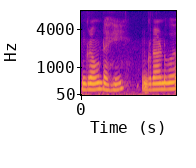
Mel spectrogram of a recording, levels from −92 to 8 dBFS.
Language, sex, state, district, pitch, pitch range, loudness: Marathi, female, Maharashtra, Solapur, 215 Hz, 210-225 Hz, -15 LUFS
